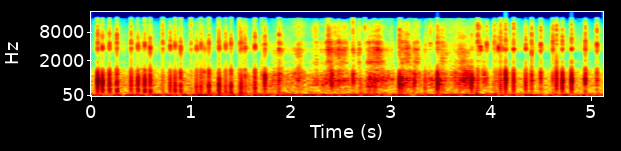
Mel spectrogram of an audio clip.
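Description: A teal hollow plastic bowl with a few cereal puffs inside is held in the hands while long nails tap and scratch its outside. Dense, rapid, crisp clicking taps with a hollow plastic tone run alongside softer scratchy rustling, each tap dying away almost instantly over a faint low hum.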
